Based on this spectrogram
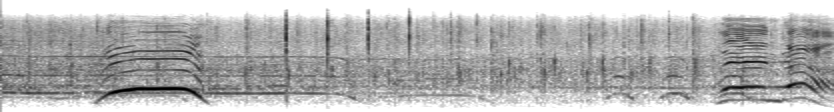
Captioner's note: attendees applauding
